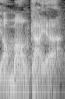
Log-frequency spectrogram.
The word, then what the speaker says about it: Amalgaia: Bria was me like pronouncing it wrong, but it should be Amalgaia. So Amalgam and Gaia, that's the name of it. So amalgamation plus Gaia. Alright, see you, Sean.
